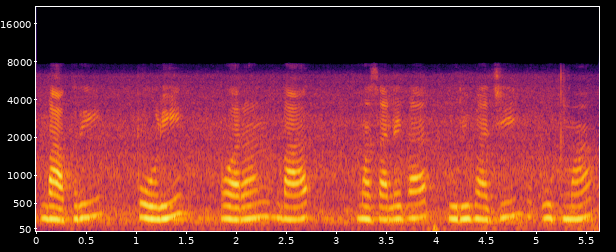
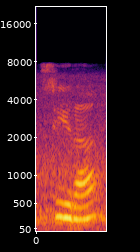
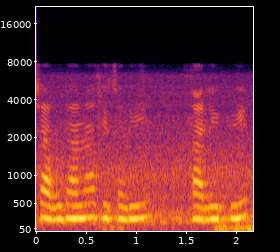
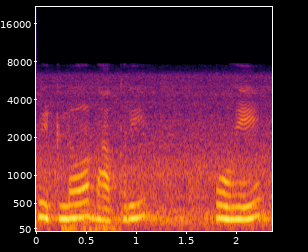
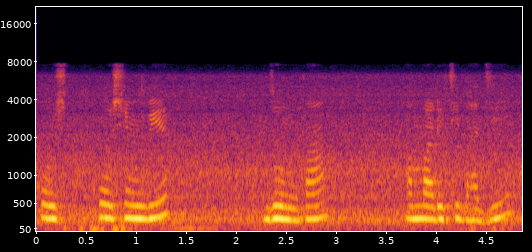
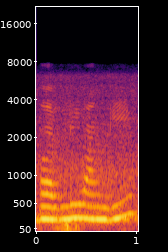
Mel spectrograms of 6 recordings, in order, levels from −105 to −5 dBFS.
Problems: constant background noise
